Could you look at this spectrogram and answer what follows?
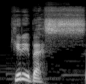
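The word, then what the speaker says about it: Kiribati: Kiribas, and yes, it's pronounced that way, is the native Austronesian rendition of the name Gilbert after the British captain Thomas Gilbert.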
